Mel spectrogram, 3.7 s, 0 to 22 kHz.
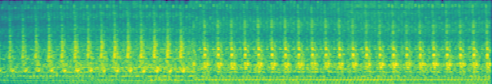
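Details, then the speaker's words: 2003 Nissan Sentra SE-R 2.5L, first start after timing chain and water pump replacement: a sharp regular tick about three per second over a steady idle. Oil level is correct; a lifter bucket under the cam on one side is suspected. "Sounds nice and smooth though. Nice. I don't like that noise. Oh, and it's drive-by-wire, so I have to use the gas pedal to raise the RPMs. Don't know why we're getting that noise."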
